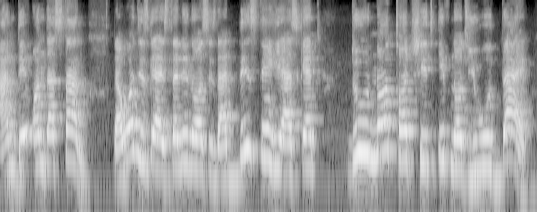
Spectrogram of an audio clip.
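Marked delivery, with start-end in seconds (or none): none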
